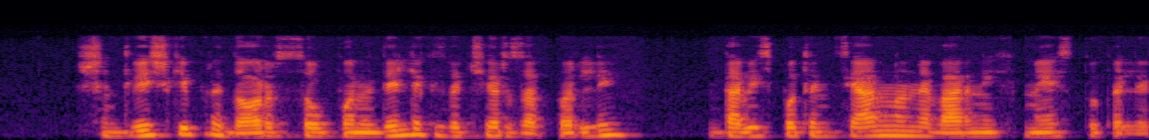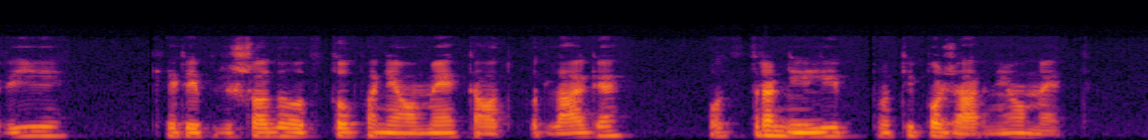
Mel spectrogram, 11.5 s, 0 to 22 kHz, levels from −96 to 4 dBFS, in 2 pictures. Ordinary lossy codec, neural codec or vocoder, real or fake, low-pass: none; none; real; 10.8 kHz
